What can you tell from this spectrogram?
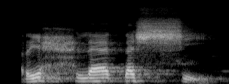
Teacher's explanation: Jangan sampai rih, lo, tapi la, tipiskan. Rihlata, masuk ke shin yang bertasydid. Maka berikan nabroh, penekanan.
